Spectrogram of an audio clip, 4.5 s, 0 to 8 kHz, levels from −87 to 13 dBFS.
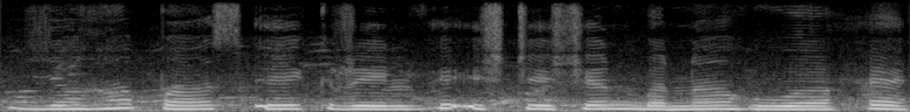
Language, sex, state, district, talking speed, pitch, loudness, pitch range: Hindi, female, Madhya Pradesh, Katni, 105 wpm, 245 Hz, -12 LUFS, 230-255 Hz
